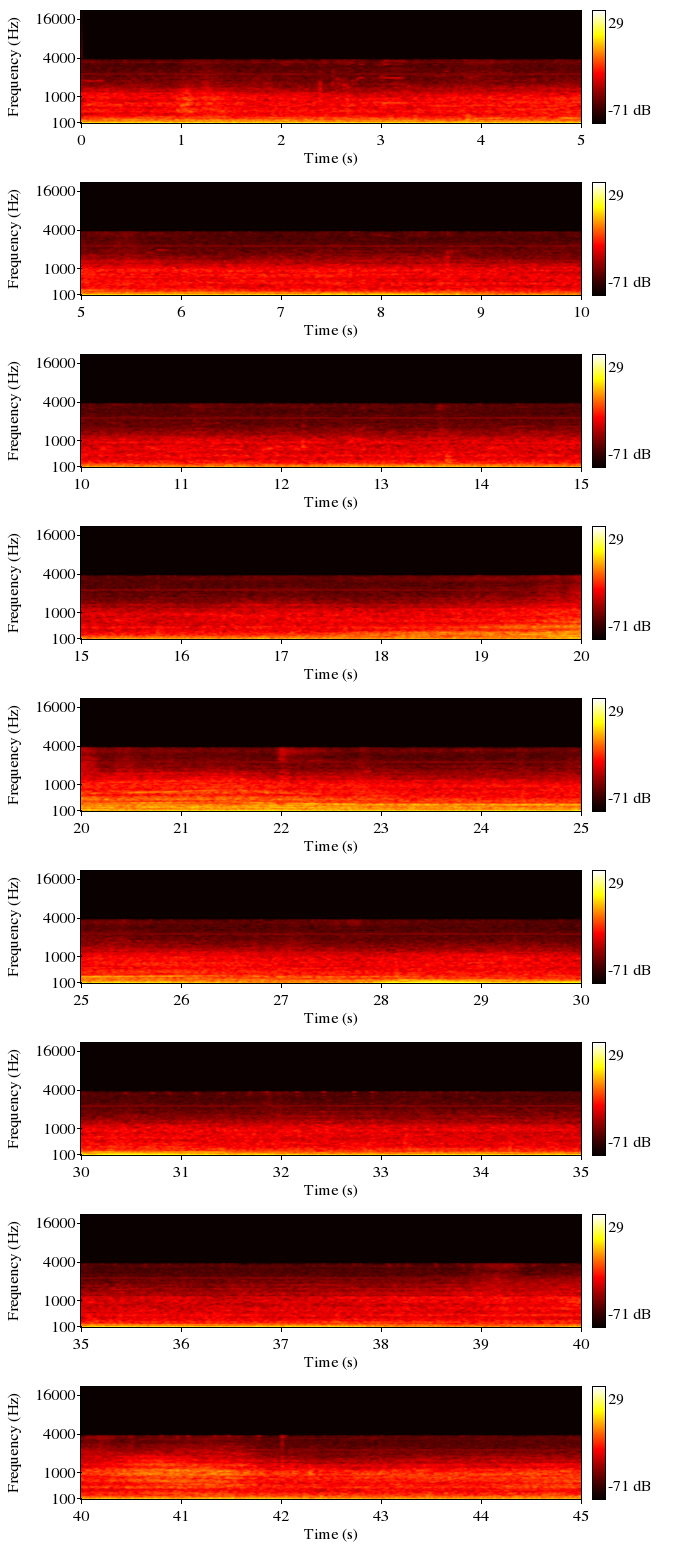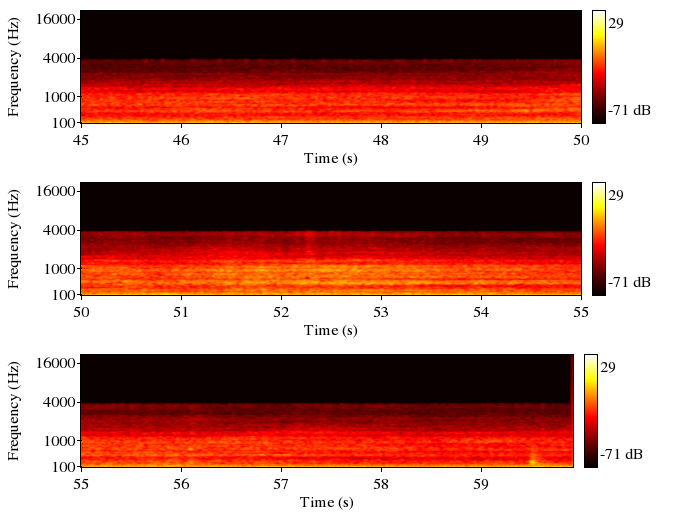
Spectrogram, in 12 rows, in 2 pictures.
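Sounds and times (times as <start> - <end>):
car engine exhaust drone: 0.0 - 59.9
passing cars rushing: 17.7 - 59.9.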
